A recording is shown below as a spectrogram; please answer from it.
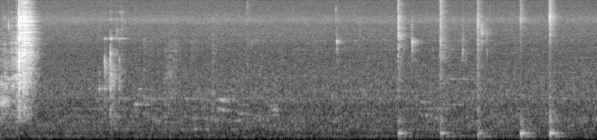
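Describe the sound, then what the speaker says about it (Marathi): Garlic being crushed while cooking a Maharashtrian okra curry, heard as a burst of clatter followed by a run of sharp, evenly spaced knocks, fairly close, with faint kitchen noise between. "हे जे लसूण आहे ते थोडेसे ठेचून घेऊया आपण"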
